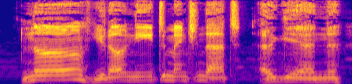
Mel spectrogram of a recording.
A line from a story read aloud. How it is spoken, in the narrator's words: Rolls Away admitted with a little groan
